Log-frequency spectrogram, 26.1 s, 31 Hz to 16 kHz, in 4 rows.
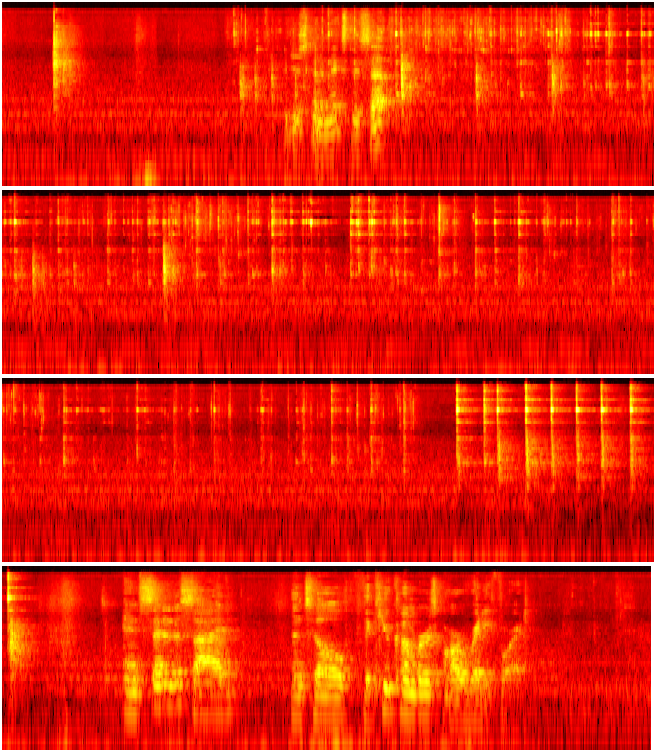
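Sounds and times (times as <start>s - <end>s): utensil stirring paste in glass bowl: 2.3s - 19.6s
clinks and scrapes against bowl: 2.3s - 19.8s.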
